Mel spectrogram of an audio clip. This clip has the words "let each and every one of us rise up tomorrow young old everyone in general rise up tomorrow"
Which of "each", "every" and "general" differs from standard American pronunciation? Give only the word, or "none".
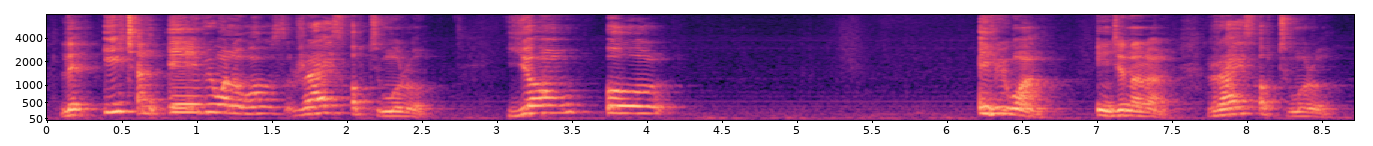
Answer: none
